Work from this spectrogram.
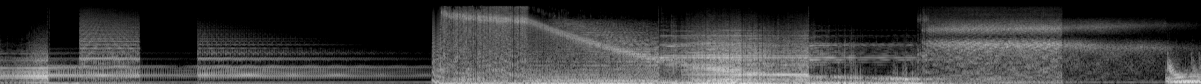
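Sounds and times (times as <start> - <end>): synthesizer chords: 9.2 - 12.0.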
